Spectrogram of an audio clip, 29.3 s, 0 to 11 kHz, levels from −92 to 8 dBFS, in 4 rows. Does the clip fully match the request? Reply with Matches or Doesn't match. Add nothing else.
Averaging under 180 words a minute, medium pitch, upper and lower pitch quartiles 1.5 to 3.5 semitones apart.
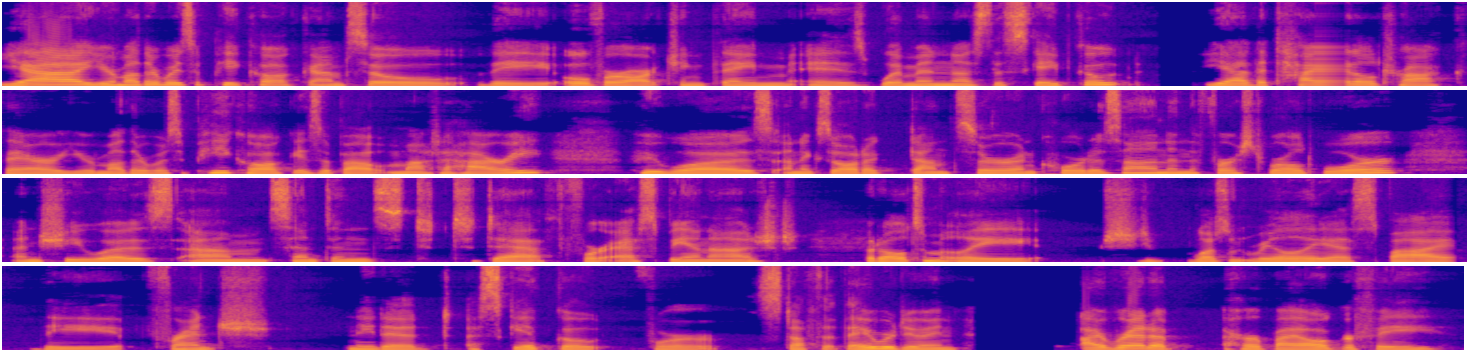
Matches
